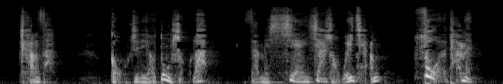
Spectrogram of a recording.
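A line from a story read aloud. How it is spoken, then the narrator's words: Low urgent voice. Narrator (Chinese): 邵月低声对前面的晋中人说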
